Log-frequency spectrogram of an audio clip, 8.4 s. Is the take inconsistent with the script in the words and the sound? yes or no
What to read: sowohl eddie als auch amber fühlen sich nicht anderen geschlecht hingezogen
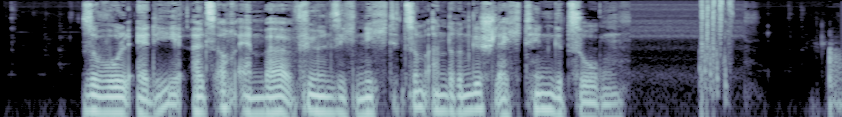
yes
